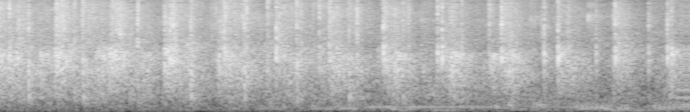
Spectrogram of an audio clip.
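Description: Audience applause at an association's launch evening, continuous dense clapping from a crowd throughout, close and loud with no talking over it.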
